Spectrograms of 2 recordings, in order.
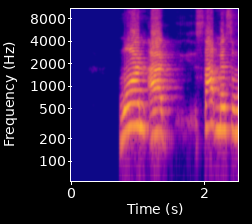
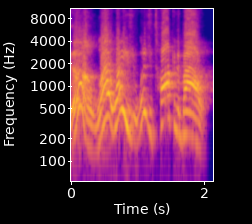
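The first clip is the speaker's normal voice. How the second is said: mock disbelief, louder, fast; incredulous; 3 semitones higher, 6 dB louder than usual. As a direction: scoff at the nonsense. Mock reaction to nonsense.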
